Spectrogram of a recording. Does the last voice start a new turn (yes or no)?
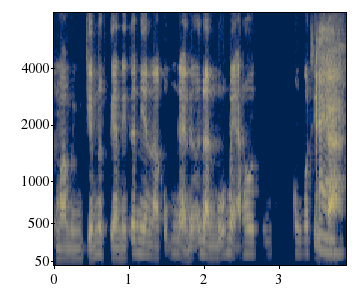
no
